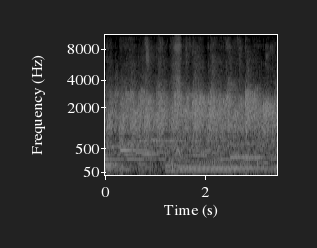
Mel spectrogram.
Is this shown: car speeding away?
no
